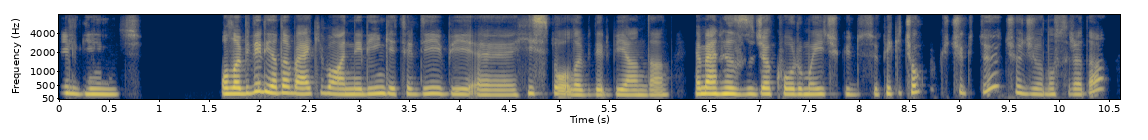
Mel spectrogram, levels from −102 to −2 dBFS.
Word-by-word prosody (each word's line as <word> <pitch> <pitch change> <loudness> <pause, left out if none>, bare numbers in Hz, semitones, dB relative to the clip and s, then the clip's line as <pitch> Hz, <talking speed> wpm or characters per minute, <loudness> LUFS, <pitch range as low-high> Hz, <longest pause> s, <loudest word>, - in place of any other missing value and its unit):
İlginç. 195 -4 -2 0.8
Olabilir 210 +6 +5
ya 235 -4 +5
da 230 -2 +3
belki 205 +2 +1
bu 215 - +1
anneliğin 190 +2 +1
getirdiği 200 0 -2
bir, 190 -1 -2
eee, 170 -1 -3
his 220 +1 -1
de - - 0
olabilir 170 0 -1
bir 180 - -2
yandan. 165 - -2 0.2
Hemen 205 +1 +7
hızlıca 200 0 +4
koruma 190 -1 0
içgüdüsü. 190 -1 -7
Peki, 210 +4 -6
çok 250 +8 -3
mu 360 - -32
küçüktü 255 +6 -8
çocuğun 195 -5 -5
o 190 - -2
sırada? 190 - -6
195 Hz, 145 wpm, -22 LUFS, 185-210 Hz, 0.8 s, Hemen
